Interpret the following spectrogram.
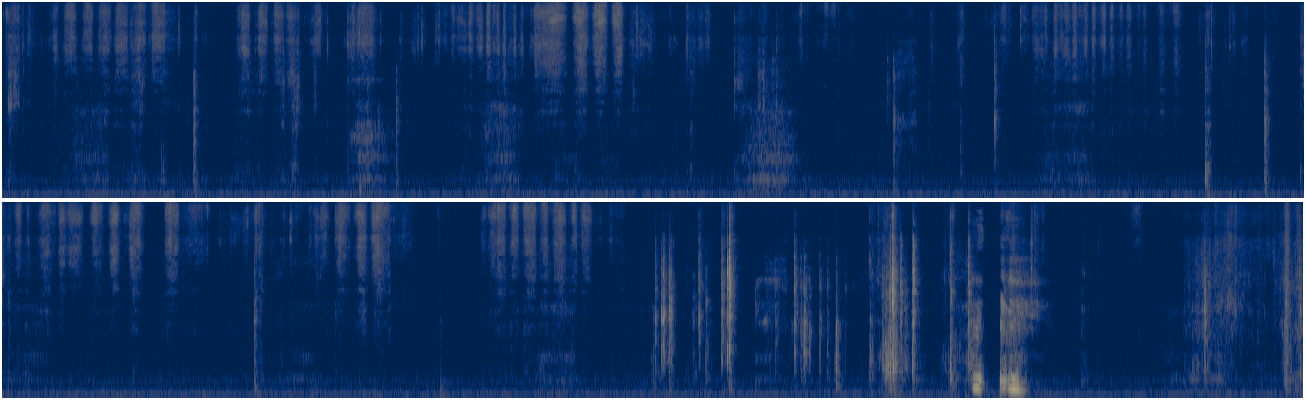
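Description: Ink blending tool dabbed on an ink pad and rubbed along the edges of corrugated cardboard strips: soft scratchy brushing strokes in short bursts, with a few louder bumps and rustles near the end.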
